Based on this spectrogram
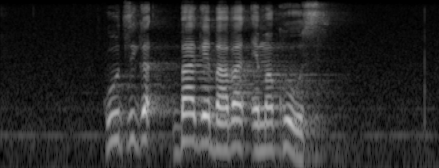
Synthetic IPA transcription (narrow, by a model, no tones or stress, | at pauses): k̬ut͡sʰiɓak̬ɛɓaɓaʔɛmakʰoːsi̥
